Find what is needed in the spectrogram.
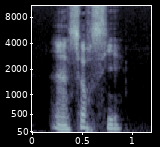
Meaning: sorcerer, magician, warlock
- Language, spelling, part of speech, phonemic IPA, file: French, sorcier, noun, /sɔʁ.sje/, Fr-sorcier.ogg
